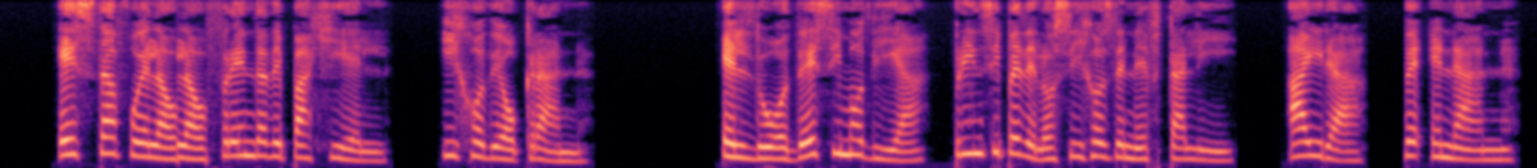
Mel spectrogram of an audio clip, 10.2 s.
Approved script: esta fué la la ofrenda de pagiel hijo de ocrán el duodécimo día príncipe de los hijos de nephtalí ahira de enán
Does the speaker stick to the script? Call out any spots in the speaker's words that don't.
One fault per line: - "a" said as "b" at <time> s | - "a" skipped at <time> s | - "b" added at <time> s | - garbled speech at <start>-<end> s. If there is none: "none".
none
